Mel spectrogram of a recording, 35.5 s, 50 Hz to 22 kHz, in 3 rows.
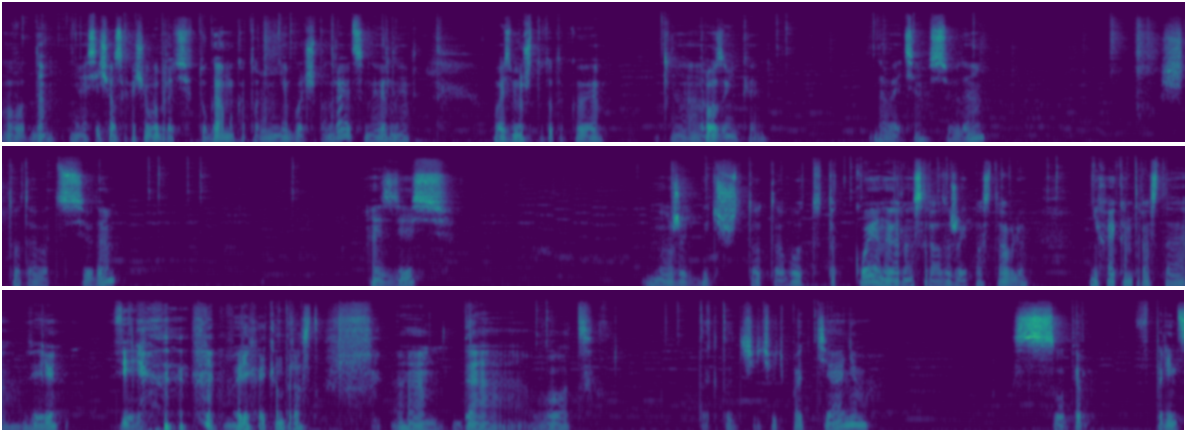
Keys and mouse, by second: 1.2-2.1 drag, 3.9 z, 7.9-13.4 middle drag, 13.9-20.3 middle drag, 20.4 middle click, 34.8-35.4 drag.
